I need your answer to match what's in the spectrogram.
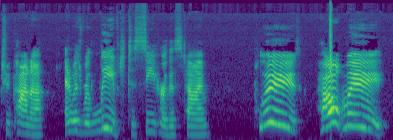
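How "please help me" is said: slow, drawn-out plea; begging. Acted. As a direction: stretch each word, begging. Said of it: "begged Rico".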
